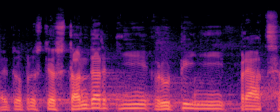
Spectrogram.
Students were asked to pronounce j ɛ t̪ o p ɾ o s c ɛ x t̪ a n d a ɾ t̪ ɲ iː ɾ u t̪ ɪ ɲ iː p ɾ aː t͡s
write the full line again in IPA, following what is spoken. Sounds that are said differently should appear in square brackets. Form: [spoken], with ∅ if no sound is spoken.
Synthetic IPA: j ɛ t̪ o p ɾ o s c ɛ [s] t̪ a n d a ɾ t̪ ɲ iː ɾ u t̪ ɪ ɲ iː p ɾ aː t͡s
